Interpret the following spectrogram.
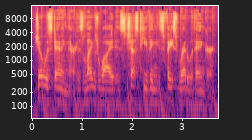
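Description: A man reading fiction as a podcast narrator, in a measured, matter-of-fact scripted audiobook style. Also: mid-range voice, steady tone, sharp tone, soft background music.

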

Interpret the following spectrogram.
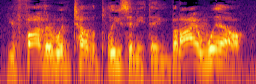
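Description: A woman's voice: on the low side, animated, fast talker, husky, pitched above the performer's own voice, rough recording. A woman voicing a venomous, scornful woman who accuses emphatically in an audiobook story. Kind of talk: audiobook character dialogue.

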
